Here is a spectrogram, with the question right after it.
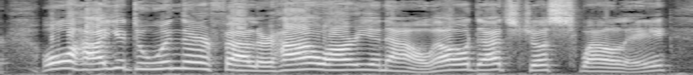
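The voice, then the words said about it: Put-on Minnesotan Canadian accent. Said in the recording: “that classic, oh, Minnesotan and Canadian accent there”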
